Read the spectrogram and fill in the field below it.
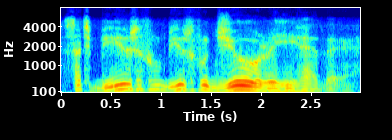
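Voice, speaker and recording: A man's voice: medium pitch, big pitch swings, moderate pace, slightly rough, no room sound. An actor playing a fussy, rambling, easily sidetracked male collector in a 1950s radio drama, dithering and fawning. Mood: excited, dreamy. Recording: dull vintage radio recording.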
